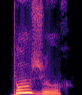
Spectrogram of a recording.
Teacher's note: You don't have to pronounce the N like in an English word. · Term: nasal vowel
